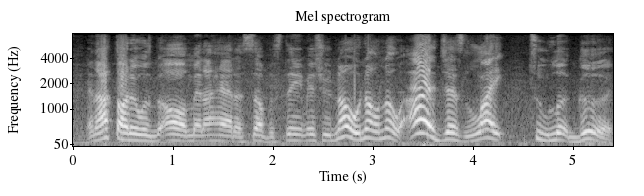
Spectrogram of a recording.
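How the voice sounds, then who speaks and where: Here a man with an American accent and an ordinary speaking voice talks at a moderate pace, his fairly high pitch carrying lively intonation. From South Florida, Miami area. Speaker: YouTube commentator. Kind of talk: casual monologue commentary.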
